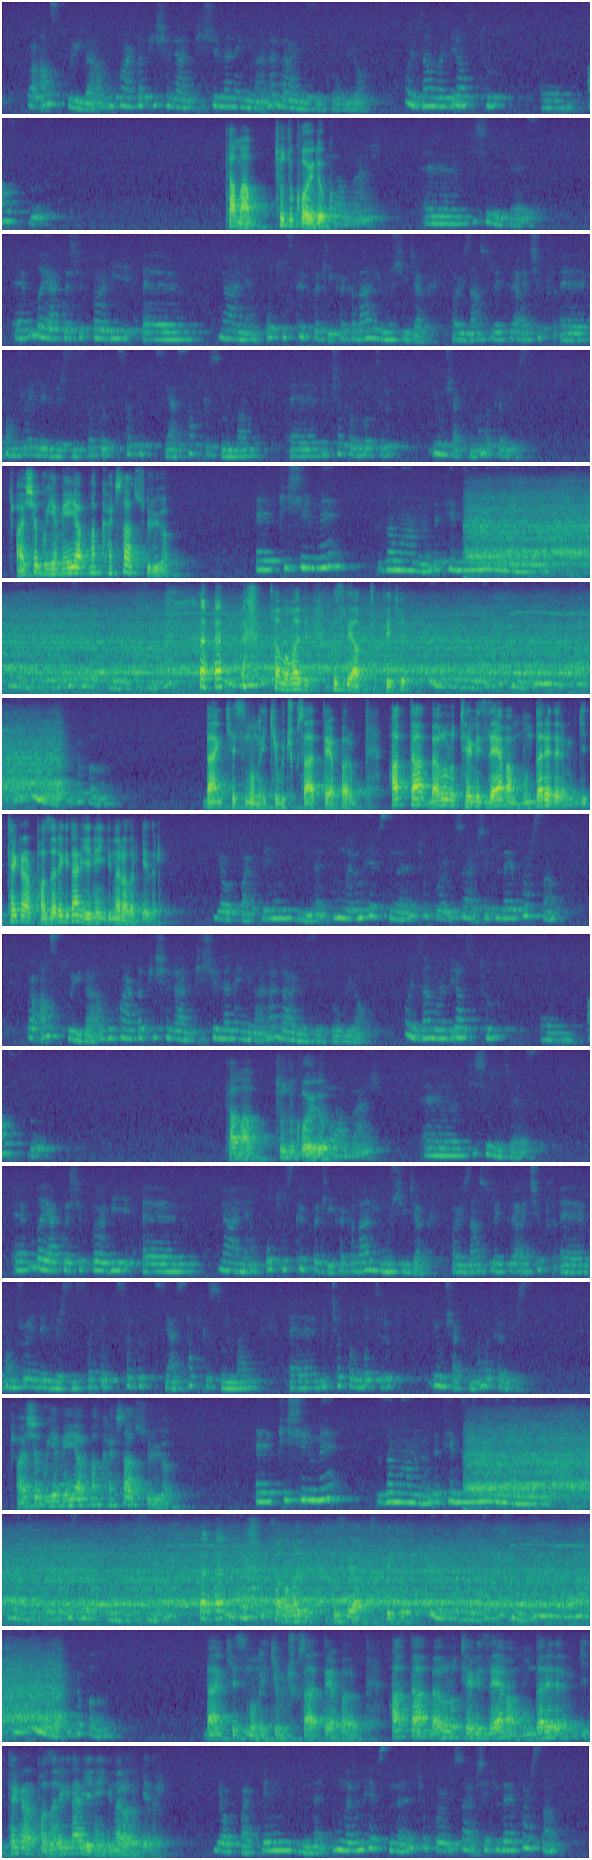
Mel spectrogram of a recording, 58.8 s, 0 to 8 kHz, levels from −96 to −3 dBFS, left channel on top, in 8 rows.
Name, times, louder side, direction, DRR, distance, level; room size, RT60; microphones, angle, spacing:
voice 1, 0.3-3.9 4.1-4.5 5.0-6.2 6.7-7.9 11.0-12.1 12.6-13.9 14.9-17.1 17.4-23.0 23.3-23.4 23.8-25.2 25.6-26.9 27.4-28.6 32.6-33.6 34.1-36.2 36.8-38.9 39.5-40.1 42.1-45.4 54.1-58.4, right 1 dB, 50° right, -1 dB, 0.8 m, -38 dB
voice 2, 10.2-11.4 29.6-31.5 38.8-41.2 41.5-41.8 46.6-53.4, left 6 dB, 85° left, 9 dB, 0.3 m, -26 dB
sound 1, 35.2-44.8, equal, ahead, 0.5 m, -32 dB
3.3 x 2.3 x 2.3 m, 0.73 s
head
